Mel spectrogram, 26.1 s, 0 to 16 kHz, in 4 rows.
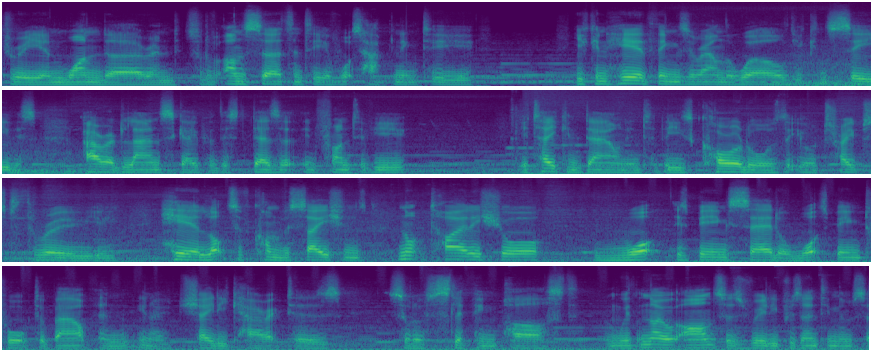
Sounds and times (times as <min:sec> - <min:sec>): Speech: 0:00.0 - 0:03.6, 0:04.3 - 0:09.6, 0:10.4 - 0:26.0.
